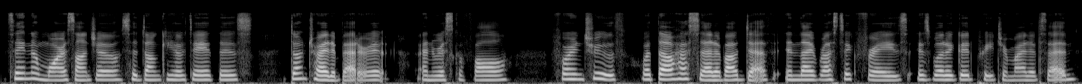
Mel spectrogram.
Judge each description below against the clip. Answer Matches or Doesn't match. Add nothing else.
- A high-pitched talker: Matches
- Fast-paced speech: Matches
